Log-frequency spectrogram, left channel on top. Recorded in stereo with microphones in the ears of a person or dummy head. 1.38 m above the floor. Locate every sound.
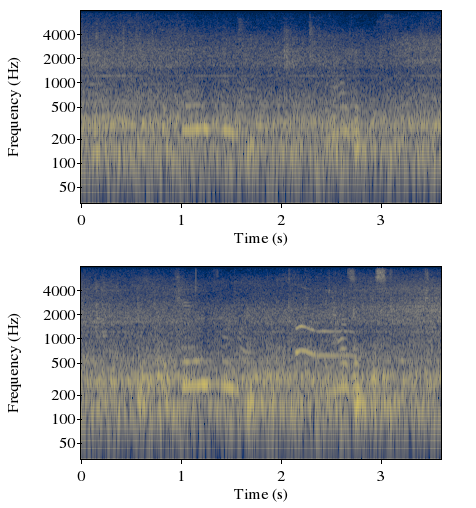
0.8 s a woman speaking: 65° right (ahead or behind), 2 m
